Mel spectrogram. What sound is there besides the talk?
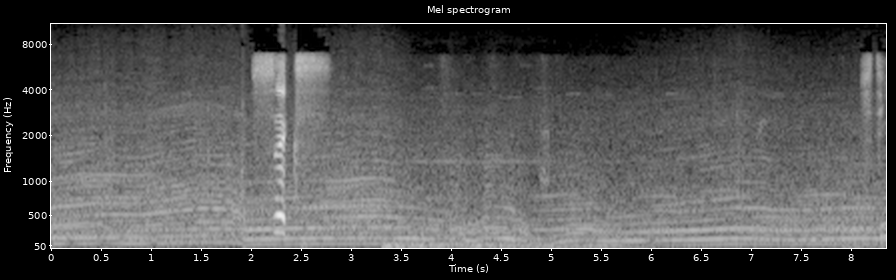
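TCR SEAT Leon race car engines racing in a video game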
